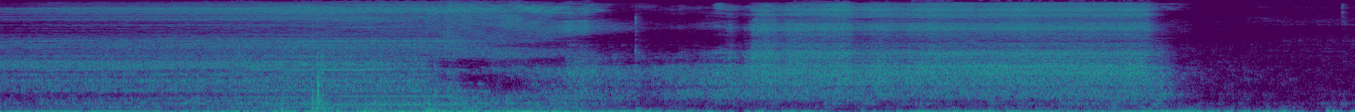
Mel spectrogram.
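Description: Hot air rework station blowing a steady hiss of hot air onto a reballing stencil, melting solder paste into solder balls on a chip. The hiss cuts off suddenly near the end as the air is taken away.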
